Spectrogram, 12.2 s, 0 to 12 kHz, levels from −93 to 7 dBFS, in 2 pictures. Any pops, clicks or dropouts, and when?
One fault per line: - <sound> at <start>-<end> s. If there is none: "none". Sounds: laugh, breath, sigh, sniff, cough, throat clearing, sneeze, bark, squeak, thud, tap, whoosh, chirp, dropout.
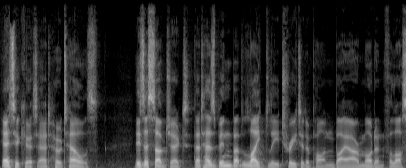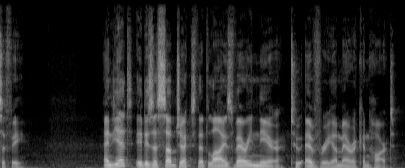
none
